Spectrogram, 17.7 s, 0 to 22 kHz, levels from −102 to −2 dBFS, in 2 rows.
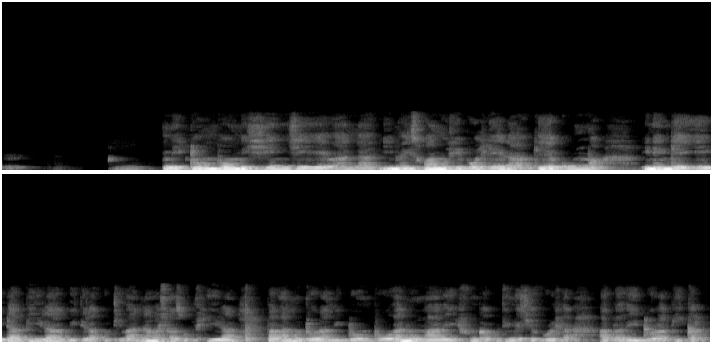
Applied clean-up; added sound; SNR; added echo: none; none; none; reverberation time 0.6 s.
